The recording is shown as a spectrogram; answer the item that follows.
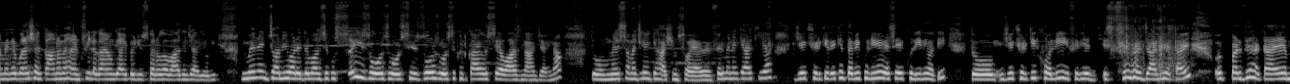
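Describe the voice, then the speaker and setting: A woman's voice: high voice, a little mellow. A teenage girl telling a rambling, giggly storytime in a casual vlog. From Pakistan. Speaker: vlogger.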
